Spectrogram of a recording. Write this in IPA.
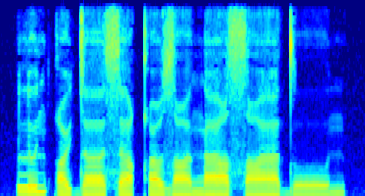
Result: lɵ˦nqʉ˨dɐː˨ sɐ˦˨qʰʉ˦zˤɐː˨ŋaː˦ sˤaː˦d̪oː˨n

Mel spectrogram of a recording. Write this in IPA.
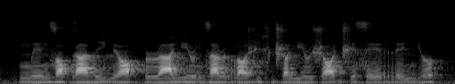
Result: menzɒ ɡaðilʲɒ | ɹalʲeɹnzaɹ rɒʒixd͡ʒɒlʲeɹ ʒɒd͡ʒe ze renʲɤ

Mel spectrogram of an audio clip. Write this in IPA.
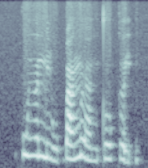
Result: kwɨ˧ə̯ni˧˩w ɓa˨˦ŋla̤˨˩nt̪o˨˦kə̰˧˨jʔ

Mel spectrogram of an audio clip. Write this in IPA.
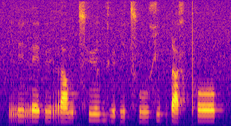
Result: rireʔyrɑm t͡sʰyl ɡʱyʔit͡sʰu xipɗɑx pʰo

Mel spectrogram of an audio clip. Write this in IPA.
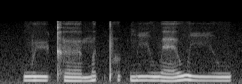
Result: wyː˨ kʰœː˨mɐ˥k̚pʰʊ˧k̚miː˧ wɛː˨˥wiː˧w

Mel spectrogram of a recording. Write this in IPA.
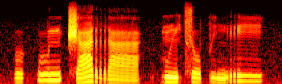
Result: ʊ˨k͡pu˦n t͡ʃa˨˦ra˨ | kʷĩ˨t͡so˨pi˨ŋ ri˦

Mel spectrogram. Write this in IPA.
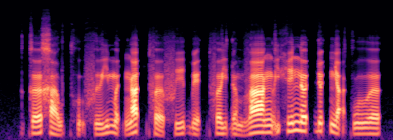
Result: kəː˨˦xa̤˨˩w t̪ʰṵ˧˨ fɨ˨˦j mə˨˩t̚ŋa˦˥t̚fəː˧˩ fi˨˦ɓe˨˩t̚fə˧j ɗə̤˨˩mvaː˧ŋə̰˧˥jhi˨˦ nəː˦˥t̚ɗɨ˦˥t̚ɲa̰ː˧˨ kwu˧ə̯

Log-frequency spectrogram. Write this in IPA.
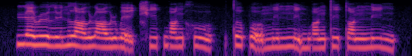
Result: ɥɛ˥˧ɻɻ̩˥˩ly˧˥n lɑ˧˥ʊ̯ɻɑ˧˥ʊ̯ɻwḛ˨˩ɪ̯ t͡ɕʰi˧˥pwɑ˥ŋxu˥˩ | t̪ɤ˥po̰˨˩ʊ̯ mi˧˥n n̪ḭ˨˩mwɑ˧˥ŋt̪i˥˩t̪ɑ˥ŋ n̪i˥˩ŋ

